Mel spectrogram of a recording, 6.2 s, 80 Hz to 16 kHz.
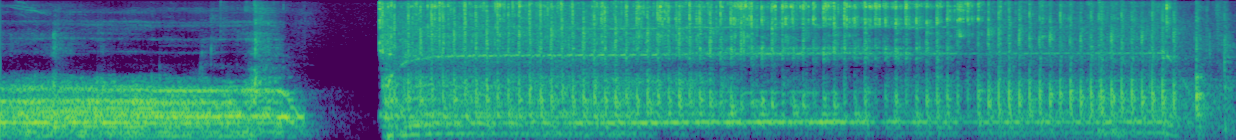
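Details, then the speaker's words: DeLonghi Magnifica S ECAM22.110.B coffee machine grinder running with no beans loaded, microphone held close: rapid rattling clatter, about four hits a second, over the grinder whir as it fails to grind; a foreign object is caught in the burrs. "Nie męczmy, mam nadzieję, że było słychać. Charakterystyczny dźwięk. Terkotki takiej, kurna."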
